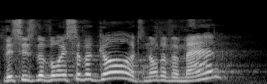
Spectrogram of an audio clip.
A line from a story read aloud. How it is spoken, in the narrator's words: They shouted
